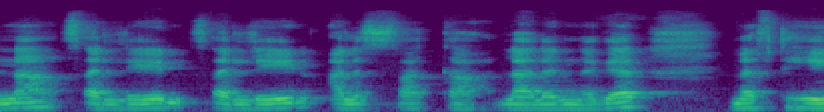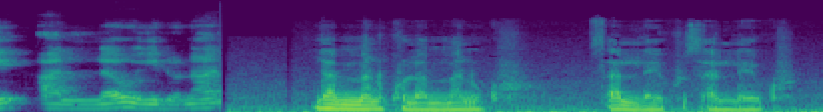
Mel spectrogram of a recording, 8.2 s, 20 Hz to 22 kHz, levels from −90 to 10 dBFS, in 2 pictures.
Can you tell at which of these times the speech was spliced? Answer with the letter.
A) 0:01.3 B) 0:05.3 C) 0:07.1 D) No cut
B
